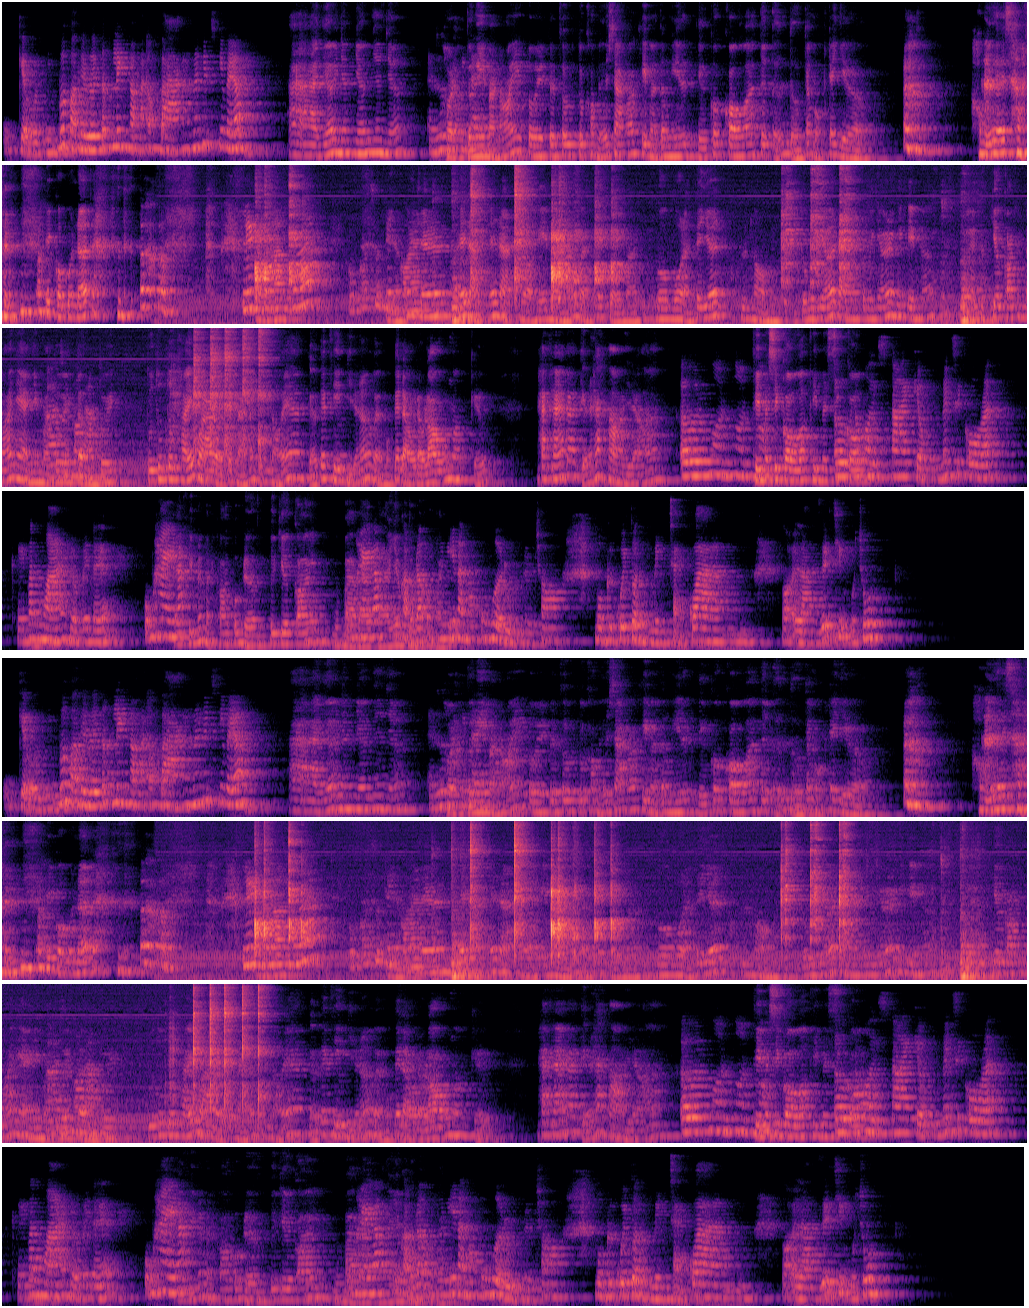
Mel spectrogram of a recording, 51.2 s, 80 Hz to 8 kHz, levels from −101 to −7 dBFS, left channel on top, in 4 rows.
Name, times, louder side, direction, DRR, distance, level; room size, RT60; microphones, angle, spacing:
voice 1, 0.0-3.1 5.3-6.0 11.3-11.6 12.2-12.4 13.0-13.3 14.5-14.9 15.5-18.1 26.2-26.8 29.8-30.0 34.1-35.2 36.0-38.0 38.6-39.8 40.2-40.7 42.2-42.5 42.7-49.3, left 1 dB, 30° left, 0 dB, 0.6 m, -43 dB
voice 2, 3.6-5.1 5.5-10.8 12.1-14.5 14.9-16.3 17.3-24.5 24.8-27.0 27.4-31.7 32.3-33.9 35.0-36.5 38.8-38.9 40.6-44.1, left 4 dB, 70° left, 4 dB, 0.3 m, -44 dB
sound 1, 14.7-28.9, right 3 dB, 80° right, 0.5 m, -40 dB
2.7 x 2.4 x 4.2 m, 0.81 s
head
